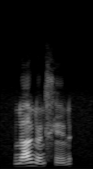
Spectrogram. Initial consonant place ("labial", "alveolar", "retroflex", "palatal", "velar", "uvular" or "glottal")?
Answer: retroflex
